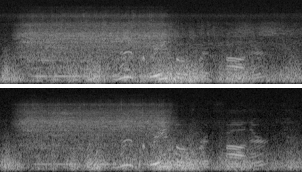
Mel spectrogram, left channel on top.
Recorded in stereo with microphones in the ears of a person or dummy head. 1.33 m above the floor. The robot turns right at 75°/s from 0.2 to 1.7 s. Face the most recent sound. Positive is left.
turn(degrees=-160)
